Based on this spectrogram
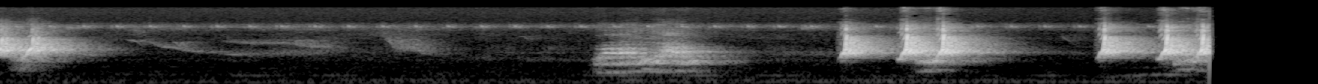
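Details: Female quail, Pakistan, hunting context: an opening bright note, a softer rasping burst, then two fast groups of sharp, high, clipped notes.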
